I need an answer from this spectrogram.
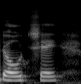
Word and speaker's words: Dolce: Welcome to the soft girl era podcast hosted by Dolce, pronounced dolce like sweet softness whispered in French.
